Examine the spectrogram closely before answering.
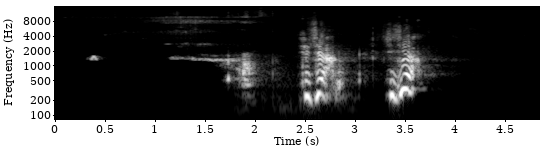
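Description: A young man calls out urgently.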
